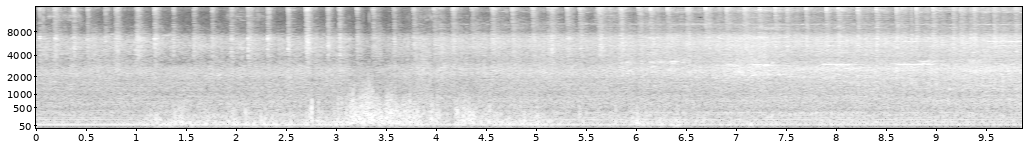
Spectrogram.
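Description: A diesel locomotive engine rumbles as it rolls slowly closer.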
